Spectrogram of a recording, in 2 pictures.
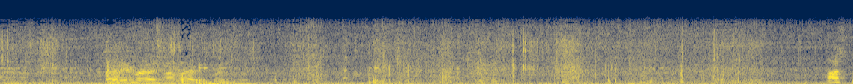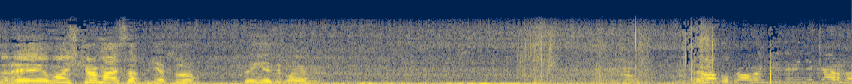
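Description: A man calls out nearby, loud and animated.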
